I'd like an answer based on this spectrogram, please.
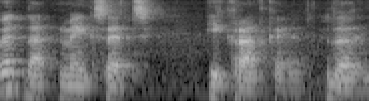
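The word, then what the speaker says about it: краткая: short I, that's I kratkaya. Where remember that this O is pronounced like an A because the stress is here, kratkaya. So this is almost like it's kaya, kratkaya.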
